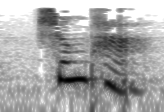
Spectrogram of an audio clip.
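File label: "生怕", Mandarin Chinese; chinese-flashcards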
